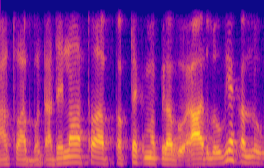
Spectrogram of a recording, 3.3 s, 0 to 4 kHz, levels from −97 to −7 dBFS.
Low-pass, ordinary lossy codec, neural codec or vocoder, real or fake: 3.6 kHz; none; codec, 16 kHz, 0.8 kbps, ZipCodec; fake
